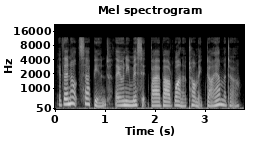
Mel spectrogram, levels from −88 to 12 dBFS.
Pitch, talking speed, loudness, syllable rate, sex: 200 Hz, 205 wpm, -17 LUFS, 6.2 syllables/s, female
